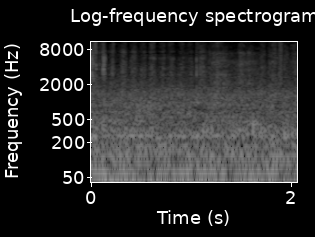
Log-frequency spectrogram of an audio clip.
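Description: Manual toothbrush scrubbing teeth, the bristles rasping in quick back-and-forth strokes.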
